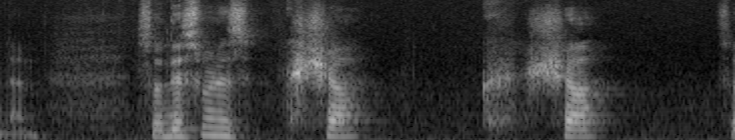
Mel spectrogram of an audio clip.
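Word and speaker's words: क्ष: So it's like a k sound with so it's like this k right here, right? Plus that sh sound we just made. That's one of the sibilants we just made a while ago, right? So this is a k and a sh. So you're putting them together and you're making a ksha.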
